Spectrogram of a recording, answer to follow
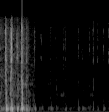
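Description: Computer keyboard typing: a quick run of keystrokes in the first half-second or so, then a few faint, scattered key taps.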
